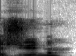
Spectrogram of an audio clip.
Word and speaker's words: G1: Et donc ce pari-là, il a été lancé avec la June, que vous voyez le logo. Donc ça s'écrit G1 et c'est la première monnaie libre de l'histoire.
